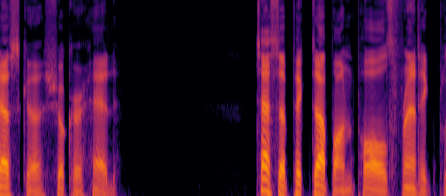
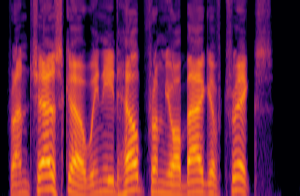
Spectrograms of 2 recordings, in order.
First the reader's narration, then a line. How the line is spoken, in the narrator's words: shouted over the roar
